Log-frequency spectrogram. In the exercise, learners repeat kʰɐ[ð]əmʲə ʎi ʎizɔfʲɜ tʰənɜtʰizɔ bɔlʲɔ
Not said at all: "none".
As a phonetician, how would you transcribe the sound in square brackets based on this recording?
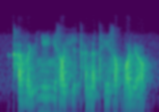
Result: v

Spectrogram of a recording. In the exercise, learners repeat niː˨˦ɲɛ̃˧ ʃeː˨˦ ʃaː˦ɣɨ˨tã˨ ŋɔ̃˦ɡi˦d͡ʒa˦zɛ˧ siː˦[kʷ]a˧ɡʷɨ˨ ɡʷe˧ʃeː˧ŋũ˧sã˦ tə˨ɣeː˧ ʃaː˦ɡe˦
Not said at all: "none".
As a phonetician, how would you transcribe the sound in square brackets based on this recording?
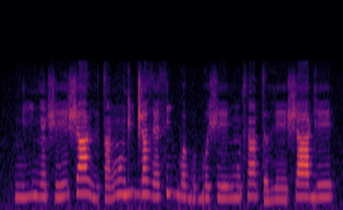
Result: ɡʷ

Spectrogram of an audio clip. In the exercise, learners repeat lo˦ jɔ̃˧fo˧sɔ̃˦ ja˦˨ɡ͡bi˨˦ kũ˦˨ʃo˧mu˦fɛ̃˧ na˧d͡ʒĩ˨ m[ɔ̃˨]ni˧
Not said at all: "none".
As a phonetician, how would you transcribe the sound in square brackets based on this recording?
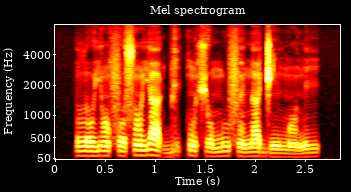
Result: ɔ̃˨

